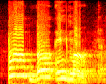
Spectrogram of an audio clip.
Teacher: It means that कि ये जो 2 आर्टिकुलेटर्स है mean lips, upper lips एंड lower lips, ये दोनों जब आपस में मिलते हैं तो ये कौन से साउंड प्रोड्यूस करते हैं? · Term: बाइलेबियल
